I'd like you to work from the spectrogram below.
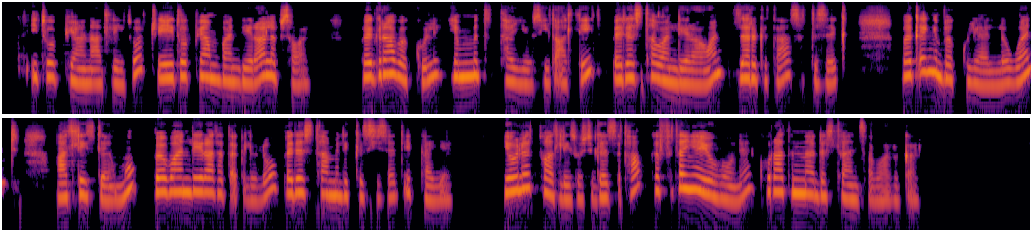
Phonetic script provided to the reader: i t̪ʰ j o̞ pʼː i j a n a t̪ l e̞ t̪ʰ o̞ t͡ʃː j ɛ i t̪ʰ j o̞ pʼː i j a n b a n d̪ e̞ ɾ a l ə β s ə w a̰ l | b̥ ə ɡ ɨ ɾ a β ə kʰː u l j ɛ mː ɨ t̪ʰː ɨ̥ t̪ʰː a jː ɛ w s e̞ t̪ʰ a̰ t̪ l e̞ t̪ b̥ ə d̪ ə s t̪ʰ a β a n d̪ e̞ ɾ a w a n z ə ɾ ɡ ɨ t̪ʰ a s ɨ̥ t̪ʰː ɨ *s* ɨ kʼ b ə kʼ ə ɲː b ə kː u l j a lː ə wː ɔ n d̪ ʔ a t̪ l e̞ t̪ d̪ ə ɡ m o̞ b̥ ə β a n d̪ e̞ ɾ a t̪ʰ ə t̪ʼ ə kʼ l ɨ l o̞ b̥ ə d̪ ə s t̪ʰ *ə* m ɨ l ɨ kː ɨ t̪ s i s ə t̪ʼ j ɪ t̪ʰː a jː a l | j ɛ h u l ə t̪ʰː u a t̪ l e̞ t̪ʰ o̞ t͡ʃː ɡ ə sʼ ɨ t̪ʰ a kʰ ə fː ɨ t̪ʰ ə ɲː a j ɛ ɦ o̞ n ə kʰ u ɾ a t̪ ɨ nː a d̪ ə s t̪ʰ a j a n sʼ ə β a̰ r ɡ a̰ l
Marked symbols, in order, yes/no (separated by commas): yes, no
